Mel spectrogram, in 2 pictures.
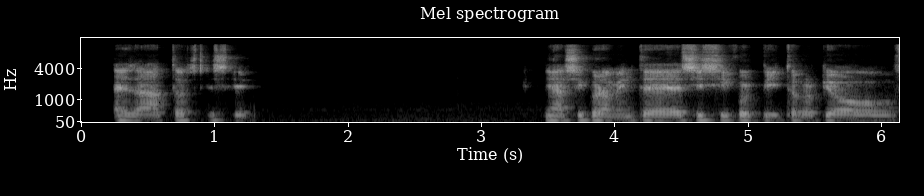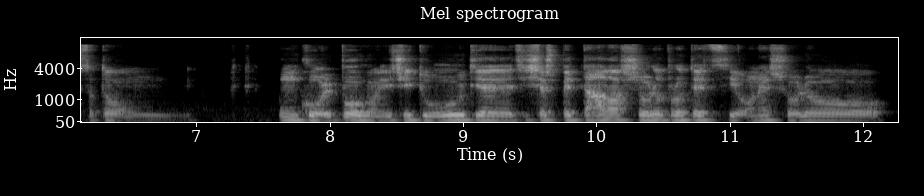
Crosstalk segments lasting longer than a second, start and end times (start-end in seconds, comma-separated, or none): none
